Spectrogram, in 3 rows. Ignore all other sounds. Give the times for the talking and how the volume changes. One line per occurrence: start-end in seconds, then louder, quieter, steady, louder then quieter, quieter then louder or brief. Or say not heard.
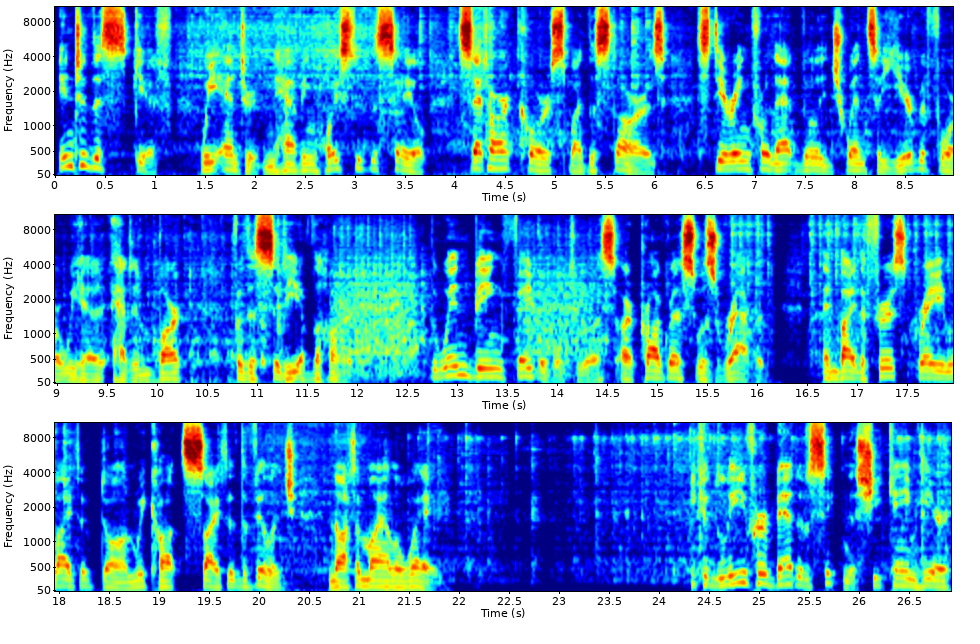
0.0-12.0 steady
12.7-21.9 steady
24.3-26.8 brief.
